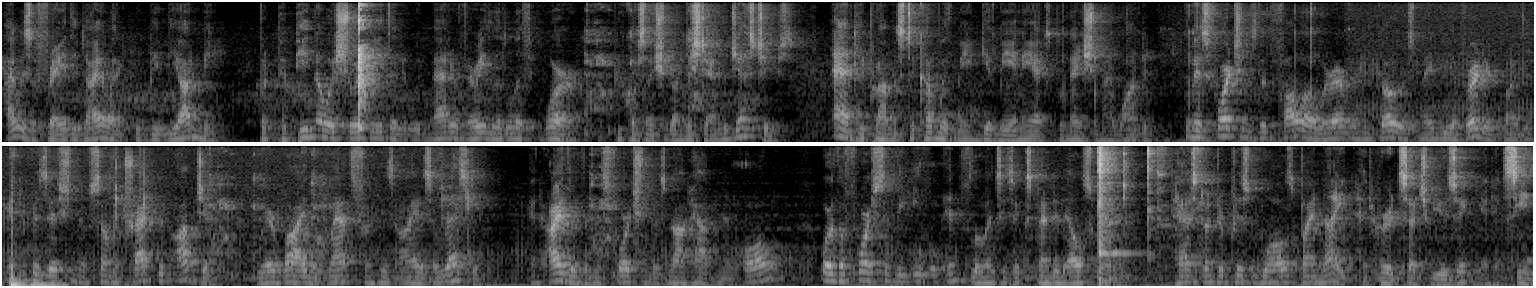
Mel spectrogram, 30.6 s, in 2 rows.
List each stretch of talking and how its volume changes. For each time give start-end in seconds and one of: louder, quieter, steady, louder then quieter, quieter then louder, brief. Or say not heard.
0.0-30.6 steady.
